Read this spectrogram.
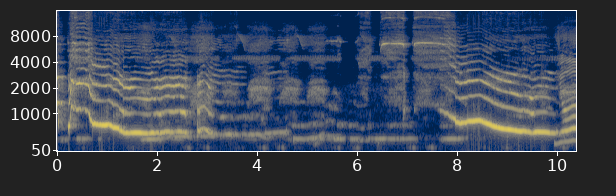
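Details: Chikku, a nine-month-old puppy born on August 15, cries because his father left without him to buy meat: two long, loud, falling whine-howls, with a softer wavering stretch between them and a woman's soothing voice nearby.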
